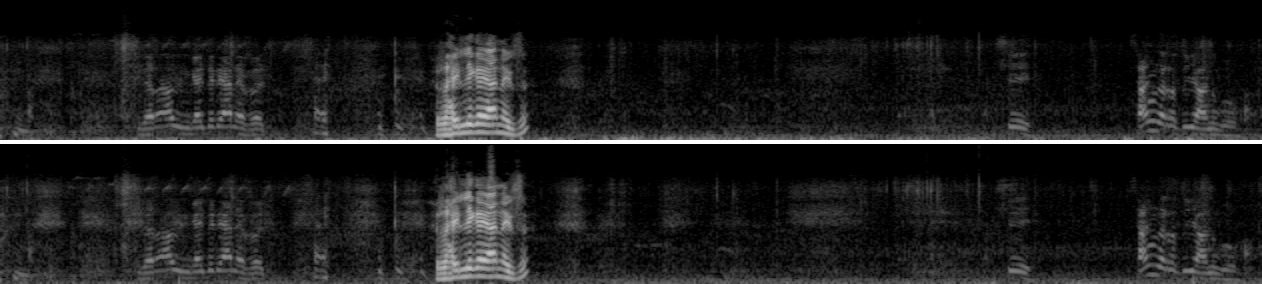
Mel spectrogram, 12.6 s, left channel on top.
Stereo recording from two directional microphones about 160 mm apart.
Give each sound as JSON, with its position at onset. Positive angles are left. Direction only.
{"t": 1.9, "sound": "speech", "side_deg": 15}
{"t": 4.1, "sound": "speech", "side_deg": 0}
{"t": 9.3, "sound": "a sound", "side_deg": 35}
{"t": 11.3, "sound": "speech", "side_deg": 5}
